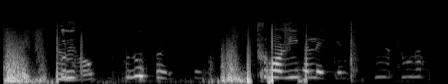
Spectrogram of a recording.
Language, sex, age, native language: Icelandic, male, 11, Icelandic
